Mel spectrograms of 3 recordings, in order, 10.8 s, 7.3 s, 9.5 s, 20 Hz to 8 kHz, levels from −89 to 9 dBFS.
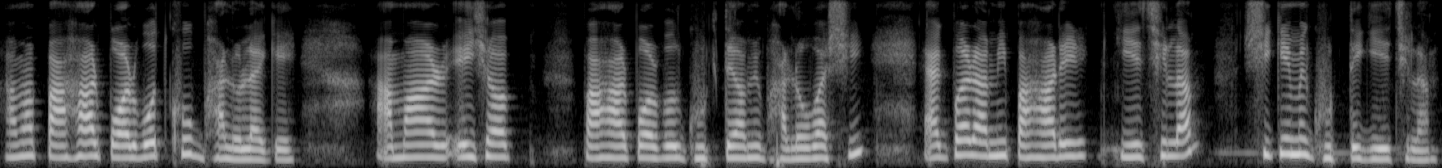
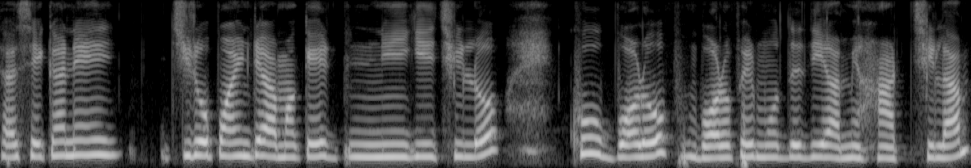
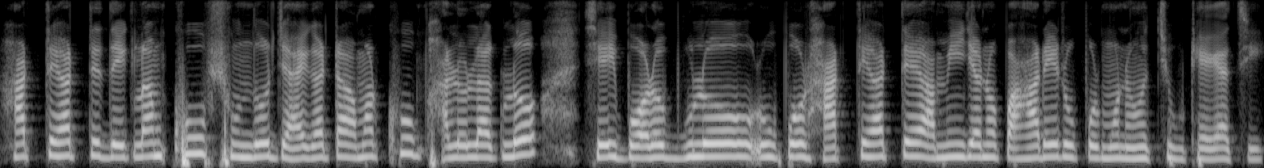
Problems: constant background noise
